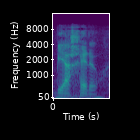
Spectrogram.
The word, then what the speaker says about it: Vero: to do is to start pronouncing my name correctly mate it's Vero ver good enough i hope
